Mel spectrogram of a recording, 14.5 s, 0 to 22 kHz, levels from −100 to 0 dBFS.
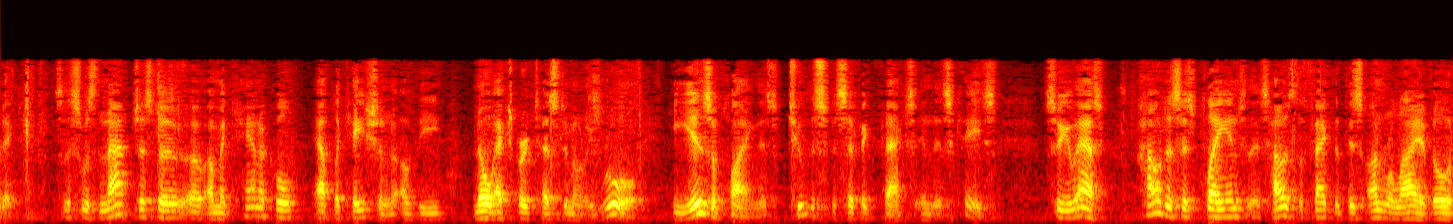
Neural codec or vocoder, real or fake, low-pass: none; real; 7.2 kHz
